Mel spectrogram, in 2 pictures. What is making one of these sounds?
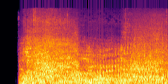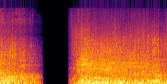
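A large dinosaur roars loudly and deeply.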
